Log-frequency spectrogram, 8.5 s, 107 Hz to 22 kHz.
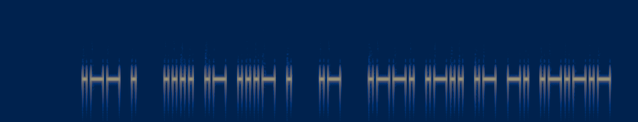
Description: Morse code, heard as a keyed tone, about 22 wpm, 700 Hz. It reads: WE HAVE A PLAN.
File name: practice / 22wpm / Sentences with 2-Word Phrases - 22wpm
